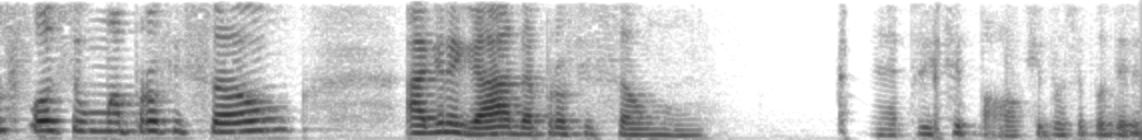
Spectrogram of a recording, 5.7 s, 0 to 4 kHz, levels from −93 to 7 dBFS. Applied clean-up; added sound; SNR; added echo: neural mask model RNNoise.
